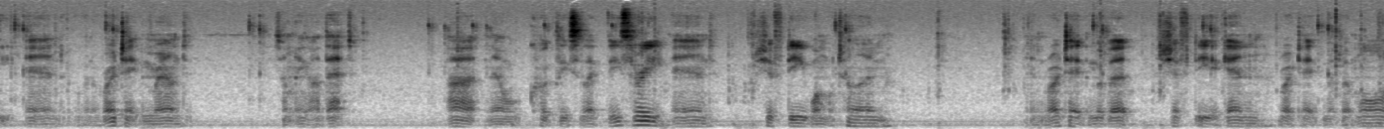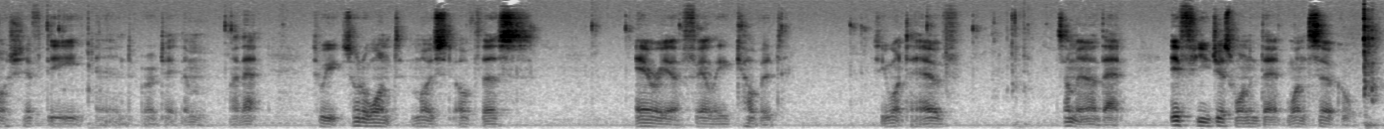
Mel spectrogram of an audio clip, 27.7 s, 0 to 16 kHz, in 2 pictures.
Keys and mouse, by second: 0.8 g, 6.7 shift+d, 7.9-9.7 drag, 9.7 r, 10.4-10.8 drag, 10.8 shift+d, 11.8 r, 13.0 shift+d, 14.1 r, 23.3 a, 26.8 KP_0.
